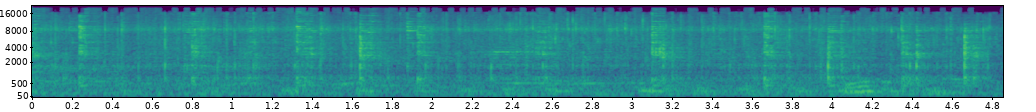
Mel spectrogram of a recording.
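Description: Dried red chillies sizzle and crackle in hot oil in a pan while a spoon scrapes and stirs them in short, repeated strokes; close and steady, with no voices.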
